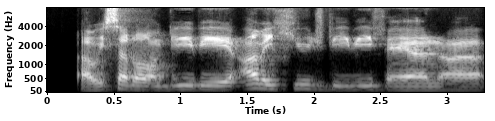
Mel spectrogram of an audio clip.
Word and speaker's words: Bibee: It's Bibee.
